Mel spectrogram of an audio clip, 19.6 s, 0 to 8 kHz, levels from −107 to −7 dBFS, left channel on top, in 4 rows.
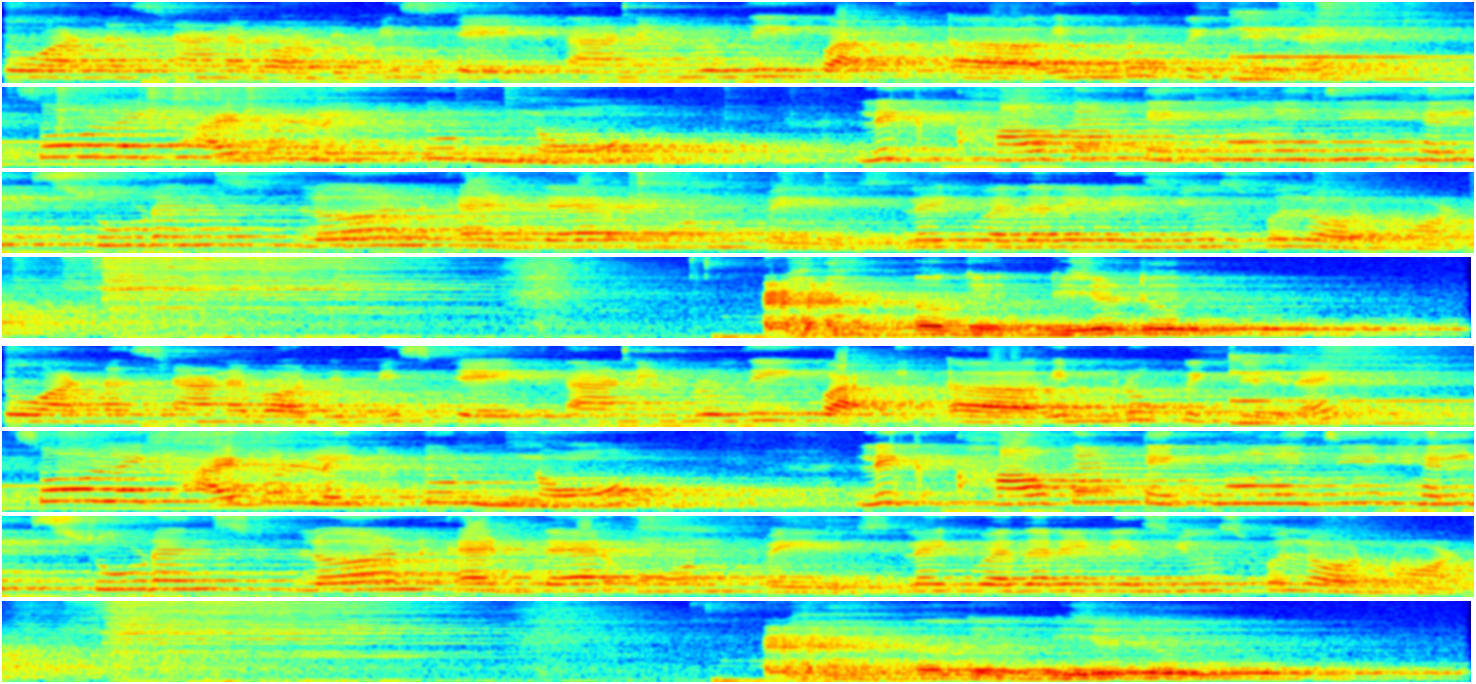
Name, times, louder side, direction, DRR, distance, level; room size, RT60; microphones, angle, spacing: voice 1, 0.0-4.5 5.0-7.1 7.8-14.7, right 2 dB, 20° right, 5 dB, 0.4 m, -24 dB
sound 1, 4.1-7.0, left 1 dB, 70° right, 1.2 m, -35 dB
sound 2, 4.2-6.0 6.6-6.7 8.7-9.3 10.2-11.3 11.9-12.6 14.2-14.3 14.7-16.2, left 3 dB, 60° left, 1.2 m, -33 dB
voice 2, 17.3-18.6, left 2 dB, 85° left, 6 dB, 0.6 m, -19 dB
5.8 x 5.2 x 6.1 m, 2.7 s
head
